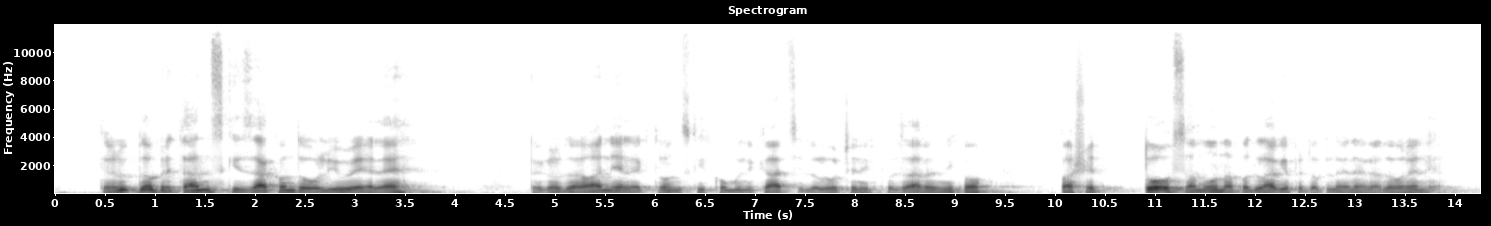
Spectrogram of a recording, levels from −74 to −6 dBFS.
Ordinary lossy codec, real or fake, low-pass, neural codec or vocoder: none; fake; none; codec, 24 kHz, 1.2 kbps, DualCodec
